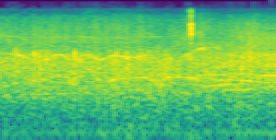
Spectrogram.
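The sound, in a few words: applause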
